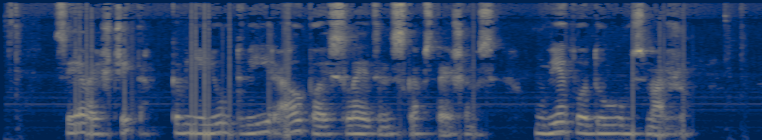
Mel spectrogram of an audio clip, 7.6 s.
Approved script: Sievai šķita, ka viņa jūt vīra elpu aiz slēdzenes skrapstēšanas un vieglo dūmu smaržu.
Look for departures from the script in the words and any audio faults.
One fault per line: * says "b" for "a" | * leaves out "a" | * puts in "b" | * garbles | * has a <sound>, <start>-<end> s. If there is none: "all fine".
all fine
